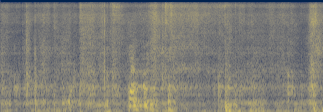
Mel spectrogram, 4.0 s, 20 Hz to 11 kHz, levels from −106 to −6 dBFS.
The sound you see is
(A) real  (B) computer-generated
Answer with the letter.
B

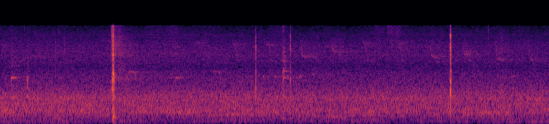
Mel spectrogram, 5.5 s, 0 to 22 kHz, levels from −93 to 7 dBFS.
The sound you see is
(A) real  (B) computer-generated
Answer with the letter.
A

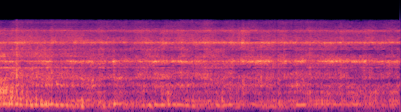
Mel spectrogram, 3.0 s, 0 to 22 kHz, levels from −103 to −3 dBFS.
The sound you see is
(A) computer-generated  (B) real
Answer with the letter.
A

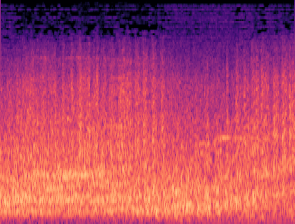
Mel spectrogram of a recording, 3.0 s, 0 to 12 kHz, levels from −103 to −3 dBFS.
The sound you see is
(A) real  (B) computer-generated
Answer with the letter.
A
